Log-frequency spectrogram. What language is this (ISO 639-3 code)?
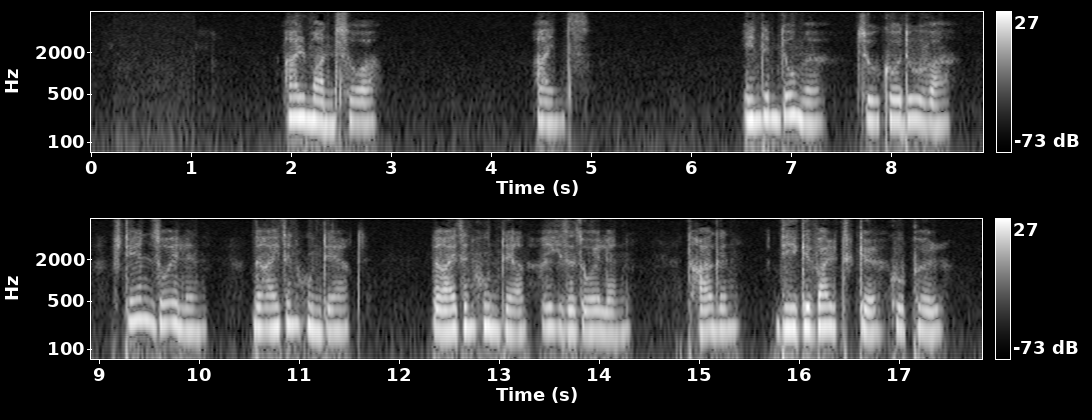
deu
